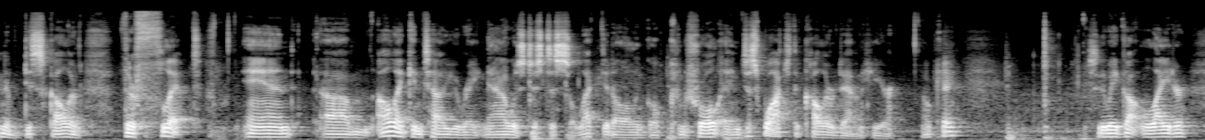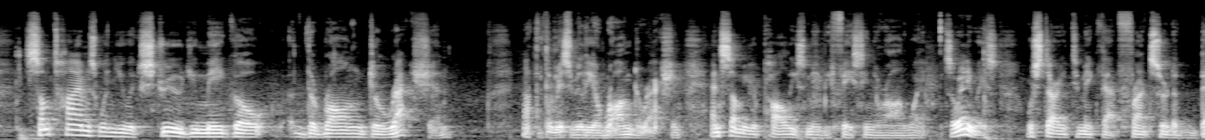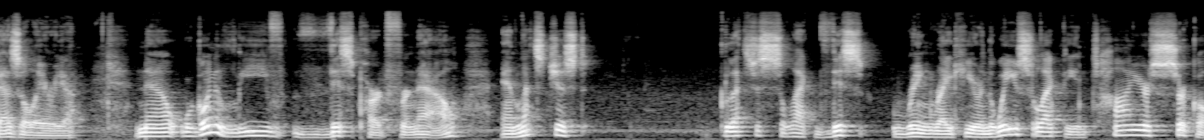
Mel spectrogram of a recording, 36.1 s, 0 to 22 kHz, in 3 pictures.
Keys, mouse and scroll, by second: 0.7-5.3 middle drag, 5.3 a, 5.6 a, 10.4 ctrl+n, 12.2 a, 21.9 KP_1.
